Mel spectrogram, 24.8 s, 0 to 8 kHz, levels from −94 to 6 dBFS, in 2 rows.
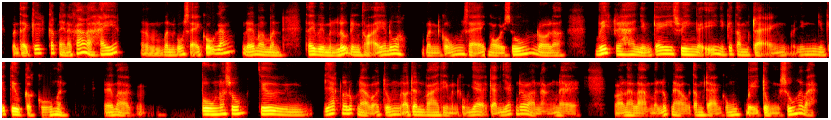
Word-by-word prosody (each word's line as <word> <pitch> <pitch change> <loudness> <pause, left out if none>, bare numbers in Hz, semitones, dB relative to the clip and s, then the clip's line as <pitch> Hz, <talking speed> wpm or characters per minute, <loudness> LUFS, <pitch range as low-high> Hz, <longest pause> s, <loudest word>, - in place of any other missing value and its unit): mình - - -5
thấy - - +1
cái 175 +1 +1
cách 180 - -1
này 100 - -1
nó 110 - -2
khá 180 +10 +4
là 210 - +3
hay 140 +4 +2
á, 200 - 0 0.3
ờ, 140 - -8 0.3
mình 110 0 -1
cũng 125 +4 0
sẽ 115 -5 -1
cố - - +3
gắng 200 +9 0
để 110 +2 +3
mà 125 -3 0
mình 105 -2 -2 0.4
thay 130 +1 +6
vì 115 -3 +4
mình 100 -1 -1
lướt - - +6
điện 110 -2 0
thoại 110 0 -1
á, 125 - 0
đúng 150 +4 +3
hông? 140 -4 -2 0.3
Mình 95 -1 -4
cũng 125 +9 -2
sẽ 110 -2 -1
ngồi 95 -3 -1
xuống 135 - +1
rồi 100 -7 0
là 95 0 -5 0.5
viết 170 +8 +5
ra 125 -1 0
những 105 -2 -1
cái 150 +3 +4
suy 130 -3 +4
nghĩ, 120 +6 -1
những 120 -3 -4
cái 135 - -1
tâm 110 -2 -2
trạng, 105 +4 -2 0.2
những 120 +3 -6
những 110 -2 -5
cái 140 +4 -1
tiêu 125 -3 +8
cực 95 - -1
của 105 +2 -4
mình 115 -5 0 0.6
để 105 +1 0
mà 100 -6 -3 1.1
buông 130 -1 +8
nó 145 +2 +2
xuống, 155 +3 +3 0.2
chứ 140 -4 +6 0.6
vác 165 +5 +1
nó 165 - +3
lúc 170 +2 0
nào 90 -4 -1
ở 115 - -4
trên 125 +4 -1
ở - - 0
trên 115 -1 +2
vai 105 -1 -2
thì 100 -3 -5
mình 90 -1 -8
cũng 105 +3 -7
giác 120 0 0
cảm 100 +7 -2
giác 130 +5 -3
rất 150 +1 -1
là 120 -11 -1
nặng 80 +3 -9
nề, 85 -4 -6 0.6
gọi 90 +1 -3
là, 100 -1 -2
làm 90 -1 -4
mình 85 +1 -7
lúc 135 +3 -2
nào 90 -1 -4
tâm 105 +1 -3
trạng 90 -3 -3
cũng 110 +4 -3
bị 85 +1 -1
trùng 90 -3 0
xuống 135 - +2
á 170 - 0
bạn. 90 - -6
115 Hz, 220 wpm, -23 LUFS, 100-135 Hz, 1.1 s, tiêu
